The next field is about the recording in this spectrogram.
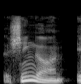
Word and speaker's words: Shingon: Because Shingon is a Japanese way to pronounce the Chinese characters Chen Yin.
